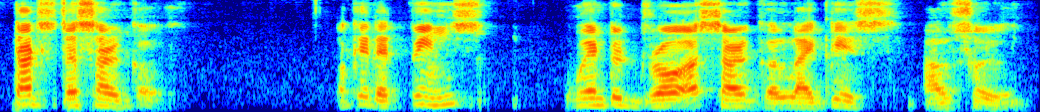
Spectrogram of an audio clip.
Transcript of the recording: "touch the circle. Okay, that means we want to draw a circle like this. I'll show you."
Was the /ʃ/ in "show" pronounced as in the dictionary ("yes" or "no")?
no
